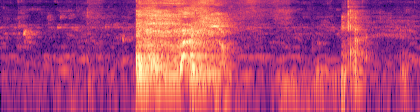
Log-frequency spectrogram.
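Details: Cough from a person with a slight cold.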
